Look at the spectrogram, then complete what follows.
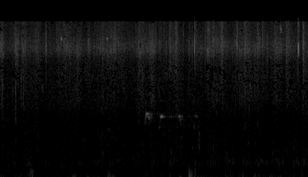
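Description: Near silence: faint open-air ambience with scattered faint ticks and one brief faint high call about three seconds in.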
